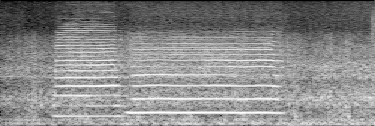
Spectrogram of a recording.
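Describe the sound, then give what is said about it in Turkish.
A train rumbles steadily along the tracks while its horn sounds one long, two-toned blast that rises slightly in pitch partway through, then fades back into the rolling noise. “Trendeyiz nereye kaçabilirim?”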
